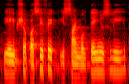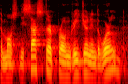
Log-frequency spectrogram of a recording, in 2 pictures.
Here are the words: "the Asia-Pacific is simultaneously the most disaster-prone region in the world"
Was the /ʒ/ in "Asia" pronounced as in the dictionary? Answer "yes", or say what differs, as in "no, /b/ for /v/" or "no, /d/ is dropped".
no, /ʃ/ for /ʒ/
